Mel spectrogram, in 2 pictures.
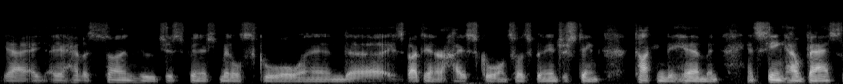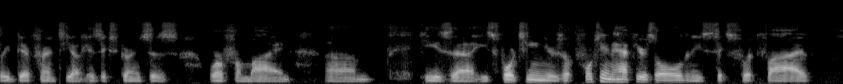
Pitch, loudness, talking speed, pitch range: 85 Hz, -27 LUFS, 205 wpm, 80-95 Hz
